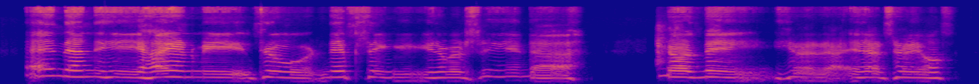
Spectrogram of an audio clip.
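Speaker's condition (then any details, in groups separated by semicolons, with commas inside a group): Cerebral palsy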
